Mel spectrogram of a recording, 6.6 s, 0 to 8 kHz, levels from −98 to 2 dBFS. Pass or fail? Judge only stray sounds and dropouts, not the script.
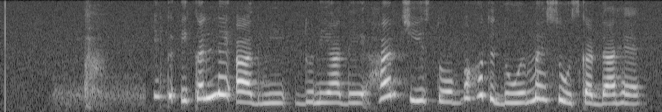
fail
